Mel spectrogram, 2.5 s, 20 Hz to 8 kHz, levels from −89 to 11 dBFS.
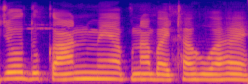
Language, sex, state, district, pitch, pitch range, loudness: Hindi, female, Jharkhand, Deoghar, 200 Hz, 190-215 Hz, -13 LUFS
